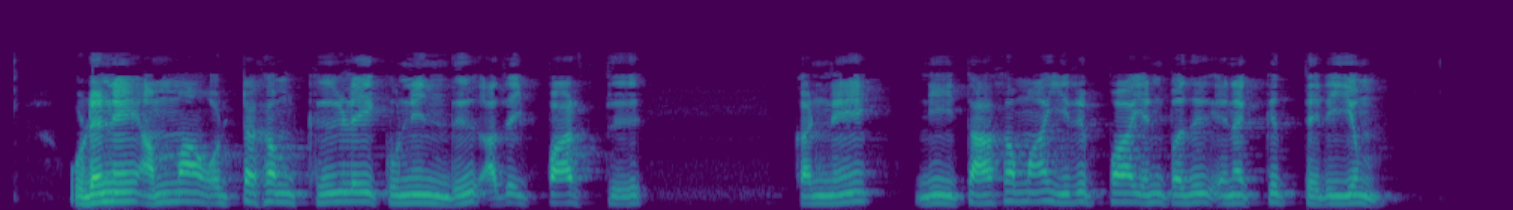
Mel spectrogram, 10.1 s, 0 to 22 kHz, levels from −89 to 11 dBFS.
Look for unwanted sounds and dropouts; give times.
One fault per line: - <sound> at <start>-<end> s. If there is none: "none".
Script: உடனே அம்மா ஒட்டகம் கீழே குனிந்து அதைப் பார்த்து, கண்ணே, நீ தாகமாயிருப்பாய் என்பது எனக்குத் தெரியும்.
none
